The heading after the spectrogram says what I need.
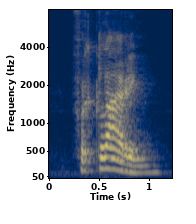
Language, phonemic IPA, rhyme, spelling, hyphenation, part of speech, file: Dutch, /vərˈklaː.rɪŋ/, -aːrɪŋ, verklaring, ver‧kla‧ring, noun, Nl-verklaring.ogg
- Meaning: 1. declaration, statement 2. explanation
